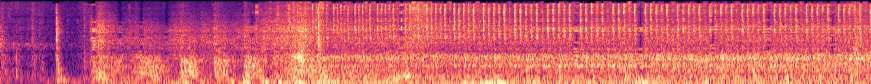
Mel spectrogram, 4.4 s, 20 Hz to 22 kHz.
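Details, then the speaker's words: BMW E60/E61 530d diesel with the auxiliary belt removed cranks about a second, catches and idles evenly with no whine, confirming the whine rising with rpm up to about 2500 comes from the belt drive, not the idlers. "Gonna start it again just to confirm that the noise definitely goes away and haven't been completely wasting my time."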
